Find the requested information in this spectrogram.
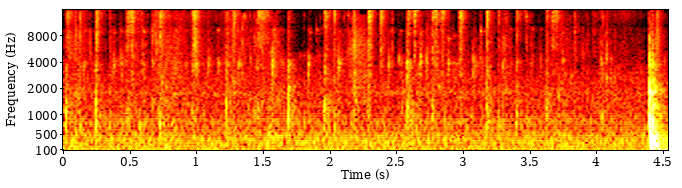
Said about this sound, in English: I go on with two sprays actually, because you know, you want to smell good wherever you're going.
